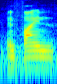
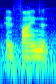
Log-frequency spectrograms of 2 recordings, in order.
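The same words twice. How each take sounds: The two takes are said the same way.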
